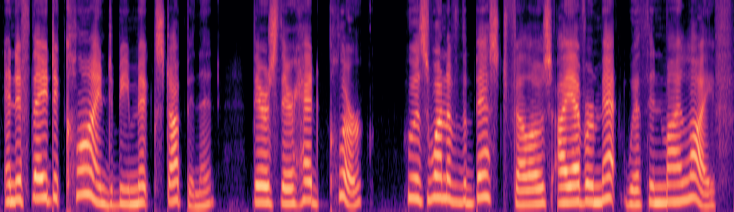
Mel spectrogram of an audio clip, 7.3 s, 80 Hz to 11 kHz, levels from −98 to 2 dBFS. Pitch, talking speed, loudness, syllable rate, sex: 255 Hz, 230 wpm, -18 LUFS, 5.4 syllables/s, female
